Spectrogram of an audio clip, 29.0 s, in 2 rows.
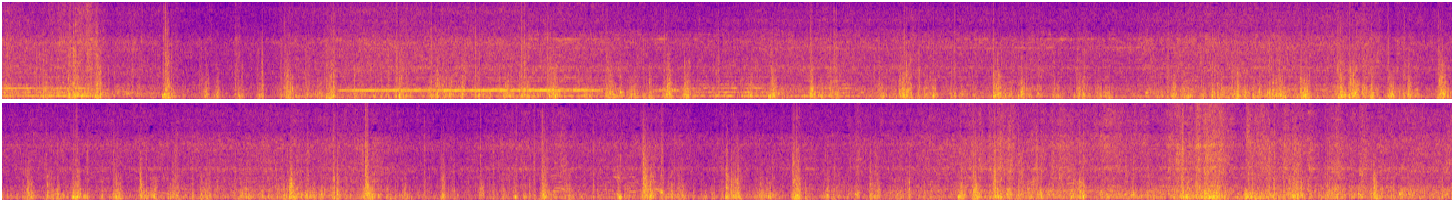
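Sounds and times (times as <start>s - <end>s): train running noise and wind: 0.0s - 29.0s
steady high tone: 3.3s - 8.0s
wheels clattering over rail joints: 9.1s - 29.0s.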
